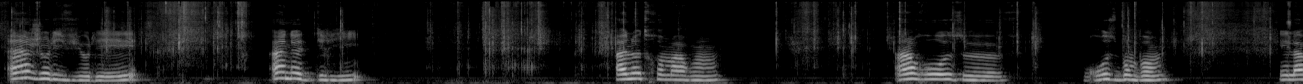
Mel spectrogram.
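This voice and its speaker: A French woman talks unhurriedly through a casual crafts haul, pausing often and filling gaps with hesitant sounds. She is sick and a little hoarse, with a mid-pitched voice and a faint hiss of noise behind her. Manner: slow, hesitant, many fillers. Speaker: crafts vlogger.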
